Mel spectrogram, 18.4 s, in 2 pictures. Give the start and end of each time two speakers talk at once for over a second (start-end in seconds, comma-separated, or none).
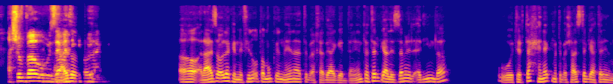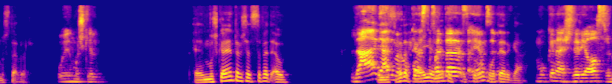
14.9-17.1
